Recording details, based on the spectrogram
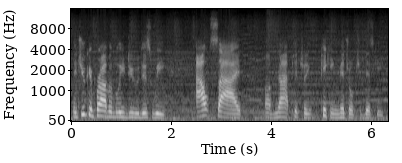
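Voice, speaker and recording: A man's voice: medium pitch, unhurried, faint music behind. A man co-hosting a casual sports show, bantering playfully and repeating phrases for emphasis.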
